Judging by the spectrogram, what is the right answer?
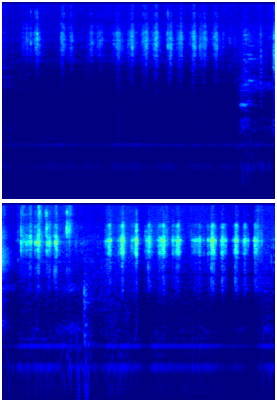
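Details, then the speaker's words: Trek District bicycle bottom bracket bearing turned by hand after removal: light, uneven ticking and gritty rattle of the balls knocking against each other; mildly worn bearing, not too bad. "I can hear the bearings knocking against each other. So, this one's not so bad."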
